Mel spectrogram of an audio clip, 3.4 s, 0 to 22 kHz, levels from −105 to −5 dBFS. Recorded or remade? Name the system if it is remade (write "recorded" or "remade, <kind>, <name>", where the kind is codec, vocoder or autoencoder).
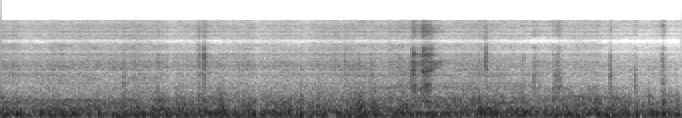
remade, codec, SNAC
